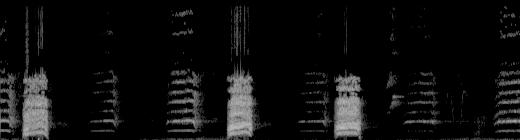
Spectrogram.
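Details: A pet cockatoo gives three loud, harsh, rasping screeches a few seconds apart, with softer nasal squawks and short whistled notes between them.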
